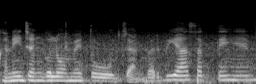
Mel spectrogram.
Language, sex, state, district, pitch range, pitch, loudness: Hindi, female, Chhattisgarh, Bastar, 175-205 Hz, 185 Hz, -15 LUFS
